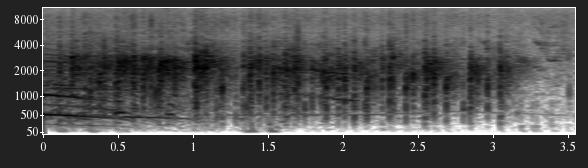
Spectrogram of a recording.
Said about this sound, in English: And all the sakhis were clapping like this.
